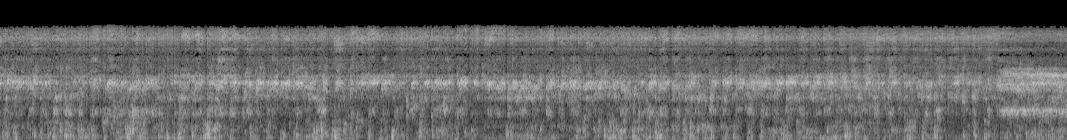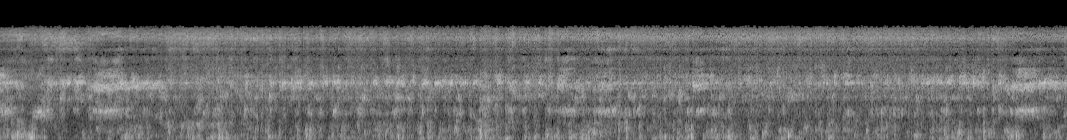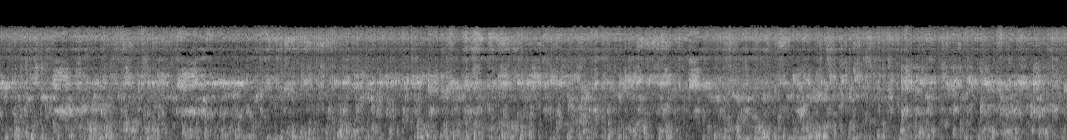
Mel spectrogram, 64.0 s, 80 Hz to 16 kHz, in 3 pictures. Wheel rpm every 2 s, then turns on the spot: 230, 230, 230, 230, 230, 230, 230, 230, 230, 230, 220, 230, 230, 230, 240, 230, 230, 230, 230, 240, 230, 230, 230, 230, 230, 230, 230, 230, 230, 230, 230, 230.
none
